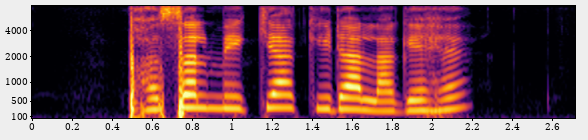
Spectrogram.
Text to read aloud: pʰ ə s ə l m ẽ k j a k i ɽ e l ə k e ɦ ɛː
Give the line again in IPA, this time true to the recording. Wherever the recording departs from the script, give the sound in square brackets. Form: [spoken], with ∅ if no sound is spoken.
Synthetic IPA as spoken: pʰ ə s ə l m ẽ k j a k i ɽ [a] l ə [ɡ] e ɦ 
